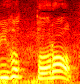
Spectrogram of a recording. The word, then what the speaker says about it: বৃহত্তর: দেখো এখানে বলছে শব্দের শেষে যদি তর, তম এবং আন প্রত্যয় থাকে, শব্দের শেষে তর, তম, আন প্রত্যয় থাকে, সেক্ষেত্রে অয়ের উচ্চারণ কি হয়? ও হয়।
